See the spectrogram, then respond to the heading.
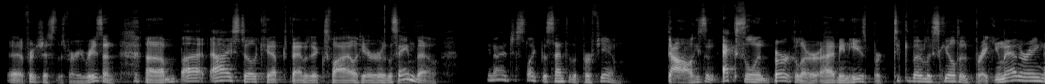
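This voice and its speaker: Male actor as eager salesman, animated swooping pitch, rambling, stammering, coy, cheerfully shady, comedic audio roleplay. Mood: admiring, amused. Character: overeager male yandere-agency salesman, chatty and cheerfully shady. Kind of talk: comedic audio roleplay, one side of a conversation.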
